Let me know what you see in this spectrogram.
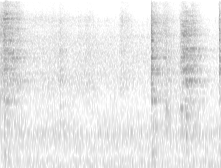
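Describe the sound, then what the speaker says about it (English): Kale stir-frying in a reheated frying pan gives a steady high sizzle broken by a few sharp stirring scrapes near the end, close and without voices. "Now I'm going to turn my frying pan back up so it'll stir fry."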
